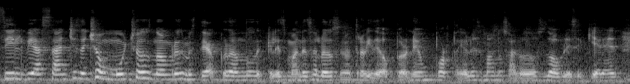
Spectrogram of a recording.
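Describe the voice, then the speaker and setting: A young woman with a Mexican accent, chatting casually as she reads out shout-outs to her viewers, filmed on a handheld phone in her kitchen. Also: medium pitch, steady tone, vocal fry, background noise. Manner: chatty, reading names quickly, laughing at herself. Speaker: vlogger. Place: home kitchen, indoors. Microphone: phone held at arm's length.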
